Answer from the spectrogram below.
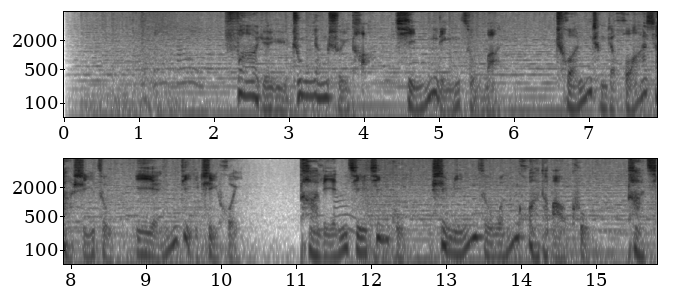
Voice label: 男 宣传 政府 片 大气高端; 清姜河

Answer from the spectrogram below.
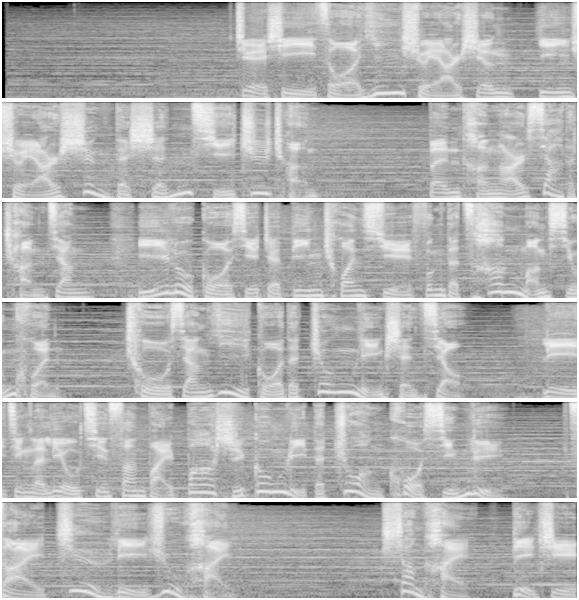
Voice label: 男 城市宣传; 上海

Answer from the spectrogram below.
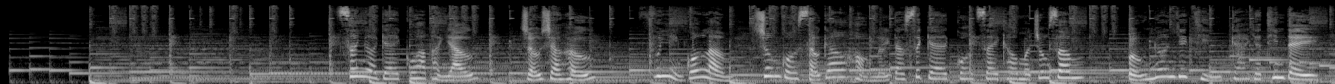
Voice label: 粤女 商场提示; 宝安益田假日天地

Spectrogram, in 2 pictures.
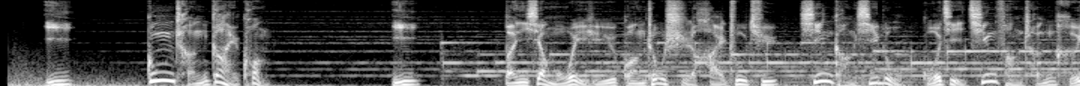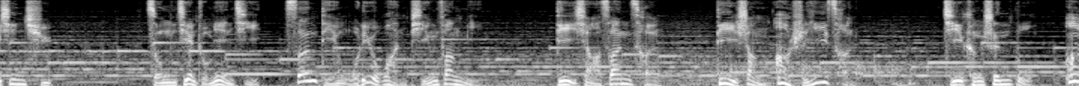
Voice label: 男, 工程汇报类; 凯华商业楼

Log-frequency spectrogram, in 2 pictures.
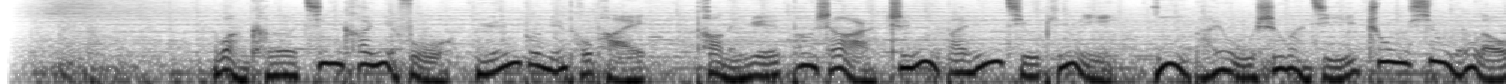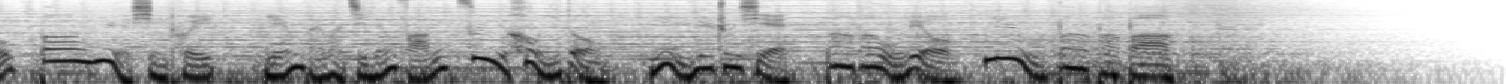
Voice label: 男 地产广告 磁性 大气 韵味; 金开悦府

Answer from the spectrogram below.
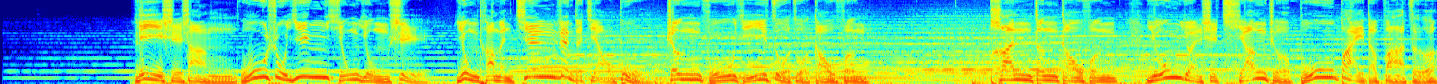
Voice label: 男, 国语男声配音

